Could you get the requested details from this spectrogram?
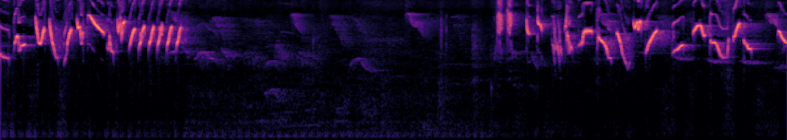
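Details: White-eye song for training, in the style called Langa Lingi: a lively burst of high chirps and quick trills, a pause of about three seconds, then another run of varied sweeping high notes.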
